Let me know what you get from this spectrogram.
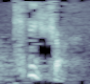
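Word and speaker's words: kashar (כשר): We now say kosher. The Hebrew word is pronounced more like kashar. Kashar is that which is fit, that which is right.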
